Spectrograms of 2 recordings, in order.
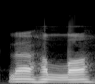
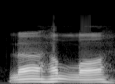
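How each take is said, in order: No difference in how they are said.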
